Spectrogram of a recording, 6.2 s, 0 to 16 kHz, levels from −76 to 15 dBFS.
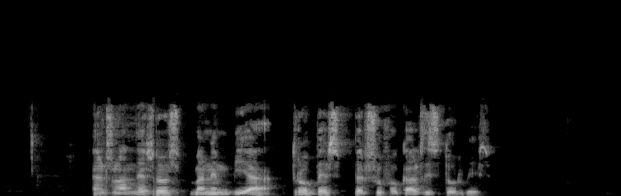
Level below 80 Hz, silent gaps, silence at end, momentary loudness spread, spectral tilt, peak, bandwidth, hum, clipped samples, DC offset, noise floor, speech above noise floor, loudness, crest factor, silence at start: -60 dBFS; none; 1.35 s; 12 LU; -3 dB/octave; -2 dBFS; 8 kHz; none; under 0.1%; under 0.1%; -81 dBFS; 64 dB; -17 LUFS; 18 dB; 0.95 s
